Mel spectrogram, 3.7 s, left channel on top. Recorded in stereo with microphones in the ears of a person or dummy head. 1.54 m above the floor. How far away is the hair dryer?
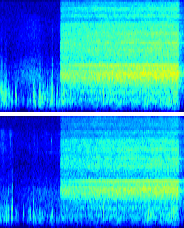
About 1.0 m.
